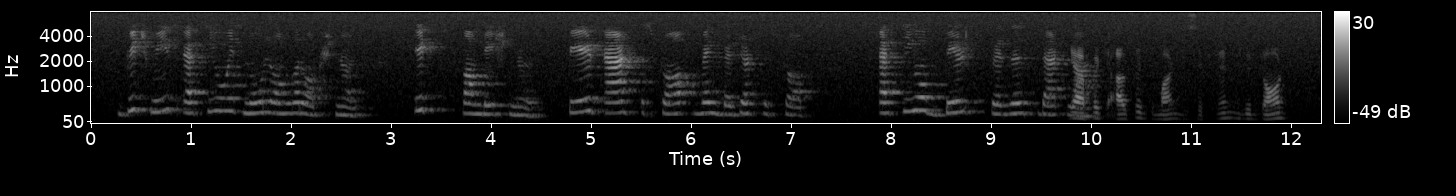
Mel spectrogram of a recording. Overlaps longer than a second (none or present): none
